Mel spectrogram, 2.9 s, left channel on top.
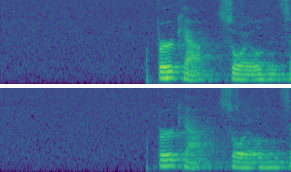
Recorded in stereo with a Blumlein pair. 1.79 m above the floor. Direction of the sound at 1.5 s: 40° left.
